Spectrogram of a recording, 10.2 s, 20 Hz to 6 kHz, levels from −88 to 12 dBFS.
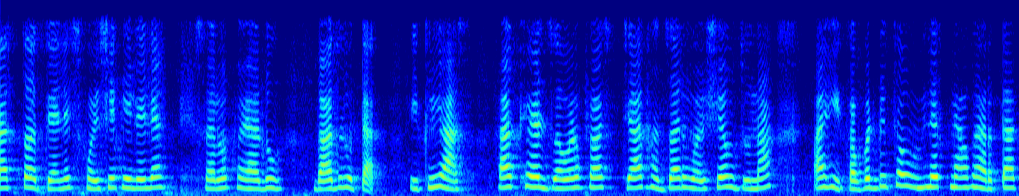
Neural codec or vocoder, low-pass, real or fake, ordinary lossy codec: codec, 16 kHz, 1 kbps, FunCodec, trained on Chinese and English, 50 frames a second; 5.4 kHz; fake; AAC, 48 kbps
